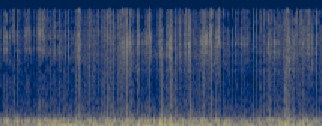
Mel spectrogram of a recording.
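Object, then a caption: Knitted fabric microphone cover. Long blue acrylic nails on both hands scratch a white knitted fabric cover stretched over a rounded microphone head. The result is a continuous, dense, muffled rumble of scratching, heavy in the low end with faint brighter rasping streaks. The level stays fairly steady throughout.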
